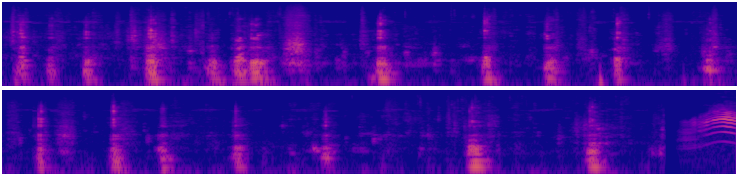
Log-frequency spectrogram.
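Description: Pigs grunt and snort close by.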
